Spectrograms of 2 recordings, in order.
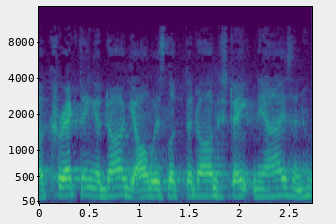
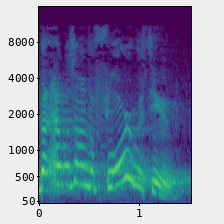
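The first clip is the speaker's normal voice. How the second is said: put-on child voice; 13 semitones higher, 4 dB louder than usual. Child voiced in retold story.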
